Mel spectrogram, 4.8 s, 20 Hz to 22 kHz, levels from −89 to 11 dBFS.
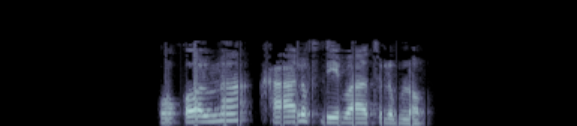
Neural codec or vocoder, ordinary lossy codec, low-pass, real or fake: none; MP3, 24 kbps; 7.2 kHz; real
